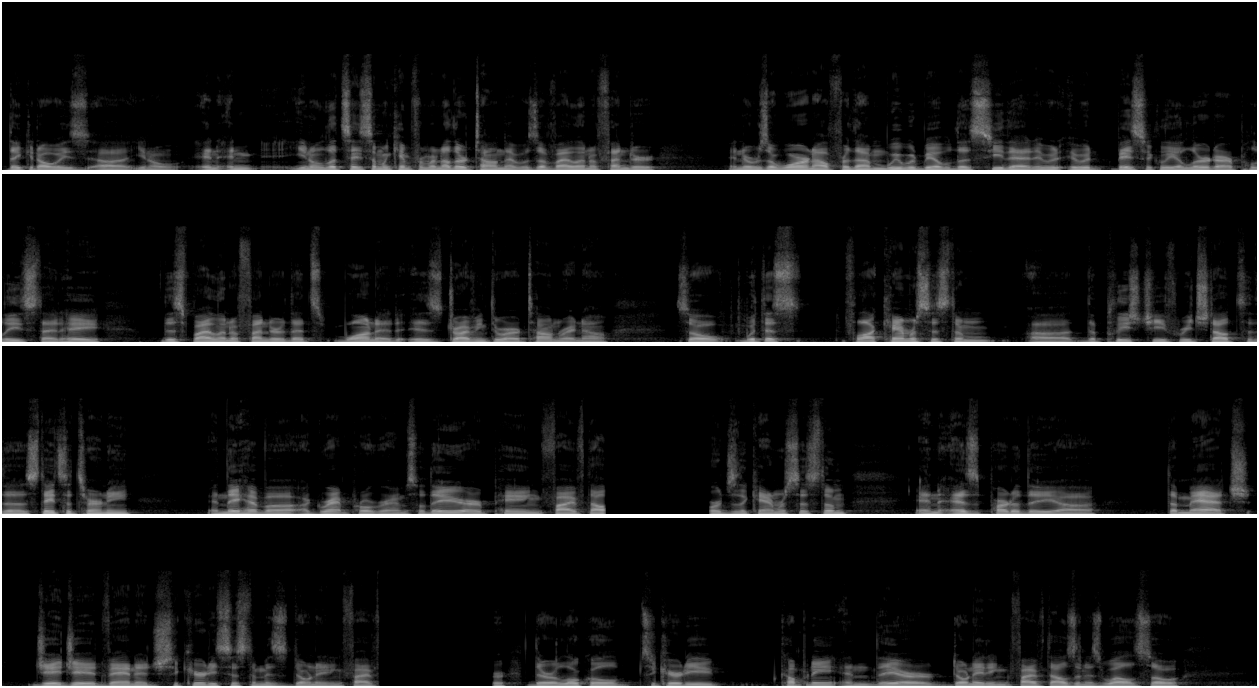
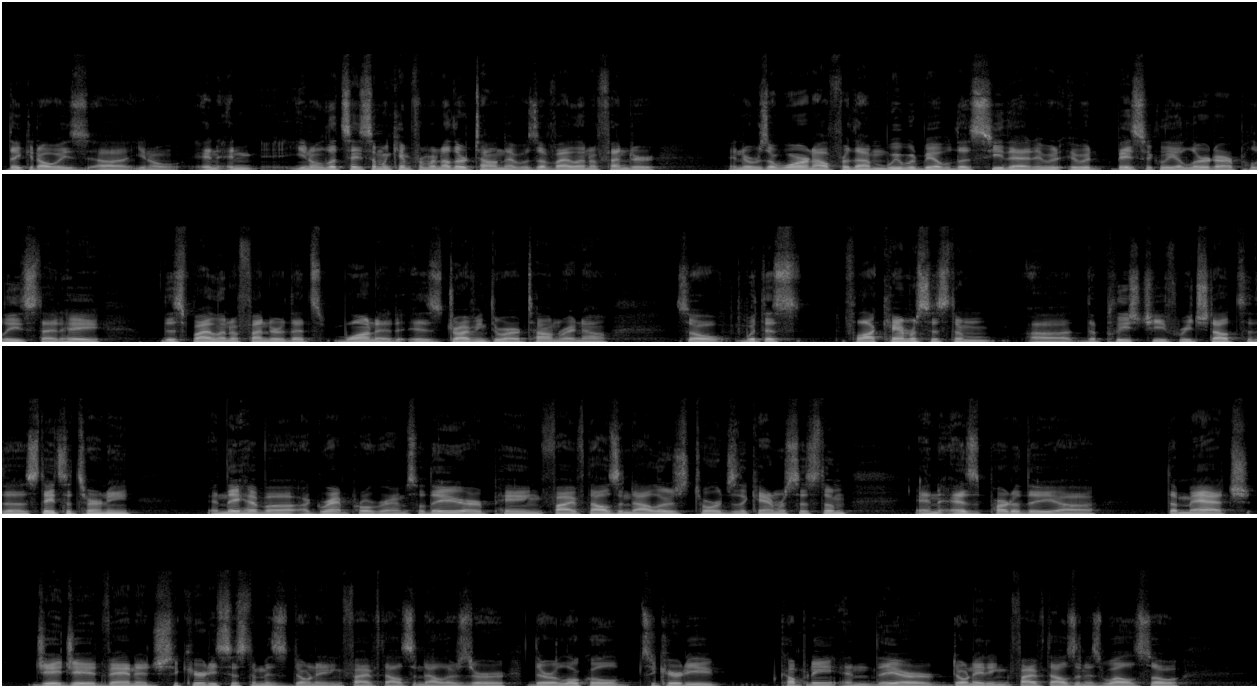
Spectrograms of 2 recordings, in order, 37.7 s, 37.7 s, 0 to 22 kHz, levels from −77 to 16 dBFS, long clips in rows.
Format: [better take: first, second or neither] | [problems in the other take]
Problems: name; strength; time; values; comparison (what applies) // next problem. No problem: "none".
second | audio cutting out; at 23 s for 1 s and at 31 s for 1 s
